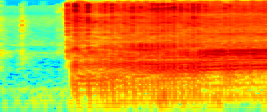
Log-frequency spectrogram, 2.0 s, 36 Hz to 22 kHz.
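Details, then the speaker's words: Echo CS-3450 two-stroke chainsaw after replacement carburetor, high and low mixture screws finely tuned; crisp snarl picks up and holds a steady, even note with no stumbling or surging; normal running after repair. "What do you guys think? I think she sounded pretty good. Finally. There's nothing like a good little two-stroke."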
